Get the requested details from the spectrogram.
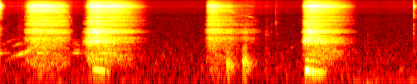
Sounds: Sigh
